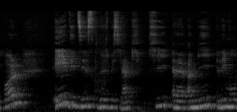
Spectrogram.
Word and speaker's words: Lluís Llach: J'ai même forgé ma bonne prononciation du catalan avec son nom, parce qu'il y a le double L, qui n'est pas tout à fait un Y espagnol, comme le Louis Slage.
